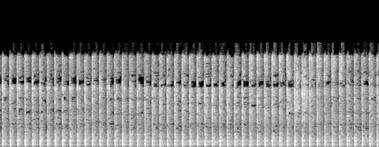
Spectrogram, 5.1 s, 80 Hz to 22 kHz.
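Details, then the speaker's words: Radial shockwave therapy device on the quadriceps (thigh) muscle during treatment for patellar tendinopathy: rapid, very regular sharp tapping pulses at about 200 a minute; twitches seen over tight trigger-point spots; usually 400–500 pulses per spot, once weekly. "that's the spot they maybe have been massaging on their own with the shock wave little Twitches hopefully mean it's relaxing a little bit"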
